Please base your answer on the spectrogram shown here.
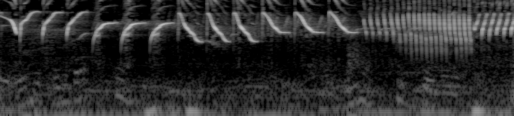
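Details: Canary song played to stimulate a young canary: a run of loud, clear, downward-sweeping whistled notes, about three a second, then a fast, buzzy rattling trill.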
